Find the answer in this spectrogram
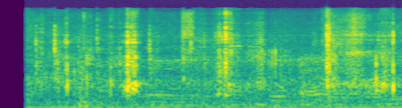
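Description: Indistinct voices with irregular clicks and knocks over a steady low hum.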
